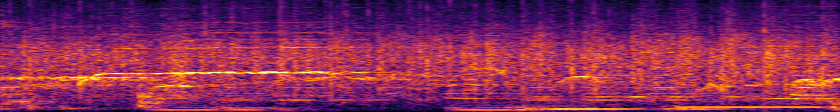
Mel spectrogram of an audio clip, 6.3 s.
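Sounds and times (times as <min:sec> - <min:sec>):
church congregation applauding for Jesus: 0:00.0 - 0:06.2.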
